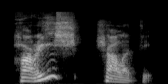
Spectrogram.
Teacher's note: the s doesn't drop, doesn't turn into a visarga, but it shifts into an appropriate sibilant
